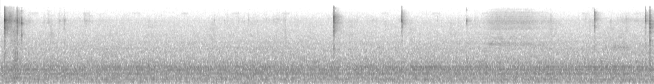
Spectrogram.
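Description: Faint, scattered small clicks as the metal prongs of a rhinestone brad are bent open against cardstock, a few times over several seconds, over a steady faint hum.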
